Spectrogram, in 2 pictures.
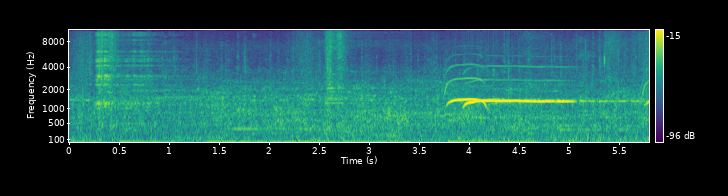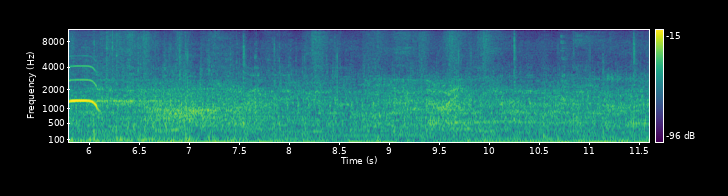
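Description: Footsteps crunch quickly over dry leaves and gravel.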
